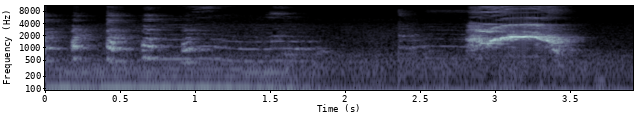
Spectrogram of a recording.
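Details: Morning chatter from a pet parrot indoors: a quick run of short chuckling syllables fading away, a pause, then one loud harsh arched squawk near the end; faint hum in the background.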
